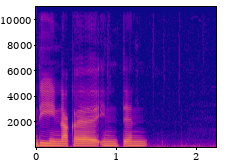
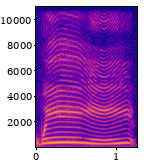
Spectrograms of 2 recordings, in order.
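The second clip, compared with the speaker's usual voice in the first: high, loud, stretched exclamation; excited surprise; 14 semitones higher, 7 dB louder than usual. Real, not acted. Streamer finding a viewer shares their background, excited squeal. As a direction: squeal it out in sudden recognition.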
